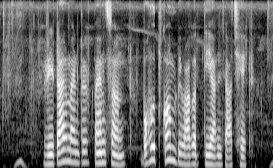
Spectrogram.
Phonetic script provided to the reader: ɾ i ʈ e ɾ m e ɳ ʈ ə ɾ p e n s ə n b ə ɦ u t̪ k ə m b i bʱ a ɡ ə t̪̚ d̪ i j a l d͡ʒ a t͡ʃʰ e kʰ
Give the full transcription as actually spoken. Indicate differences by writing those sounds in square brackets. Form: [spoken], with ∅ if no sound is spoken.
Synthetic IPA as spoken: ɾ i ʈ [a] ɾ m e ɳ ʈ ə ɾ p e n s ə n b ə ɦ u t̪ k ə m b i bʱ a ɡ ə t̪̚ d̪ i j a l d͡ʒ a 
